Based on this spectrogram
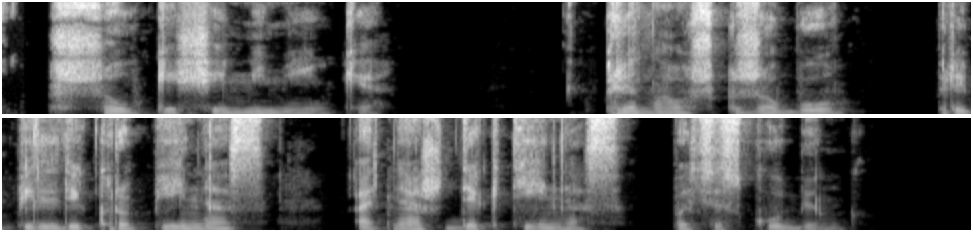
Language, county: Lithuanian, Utena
